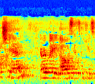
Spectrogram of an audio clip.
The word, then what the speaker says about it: Chien: your world track under close of then chin everybody always gets confused how to pronounce but it's right in terms of forget the phonetics that you see on the screen but it's chin uh CEO and chief strategist of value growth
